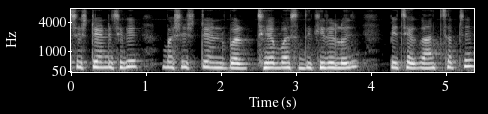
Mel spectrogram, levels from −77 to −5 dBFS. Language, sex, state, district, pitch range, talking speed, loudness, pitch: Angika, female, Bihar, Begusarai, 235-260 Hz, 155 wpm, -16 LUFS, 245 Hz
